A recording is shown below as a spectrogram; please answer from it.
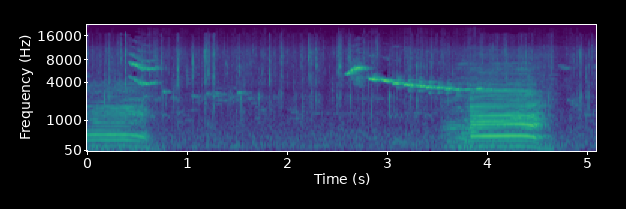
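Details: In a herd of thousands of cows walking leisurely along a rural road towards their resting place, a cow gives two deep, drawn-out moos, each rich in harmonics and ending in a falling tail.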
